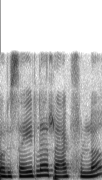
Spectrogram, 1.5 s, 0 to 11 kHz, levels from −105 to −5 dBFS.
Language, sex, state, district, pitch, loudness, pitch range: Tamil, female, Tamil Nadu, Nilgiris, 255 Hz, -13 LUFS, 245-275 Hz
